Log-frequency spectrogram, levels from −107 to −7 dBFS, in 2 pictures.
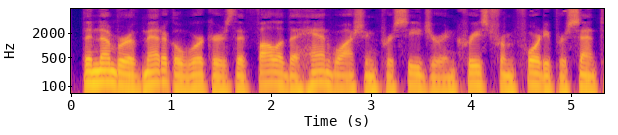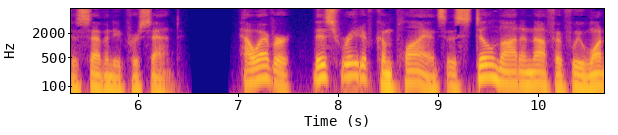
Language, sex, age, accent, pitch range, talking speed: English, male, 50-69, American, 85-110 Hz, 150 wpm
